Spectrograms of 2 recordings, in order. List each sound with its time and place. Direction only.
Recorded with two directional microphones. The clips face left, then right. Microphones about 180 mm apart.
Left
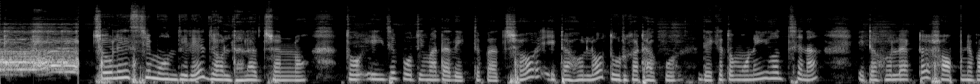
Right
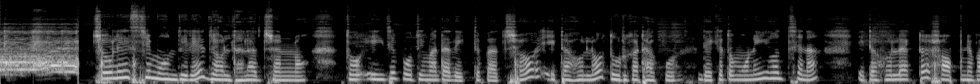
0.0 s music: centre (ahead or behind)
0.9 s a woman's voice: 55° right (ahead or behind)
